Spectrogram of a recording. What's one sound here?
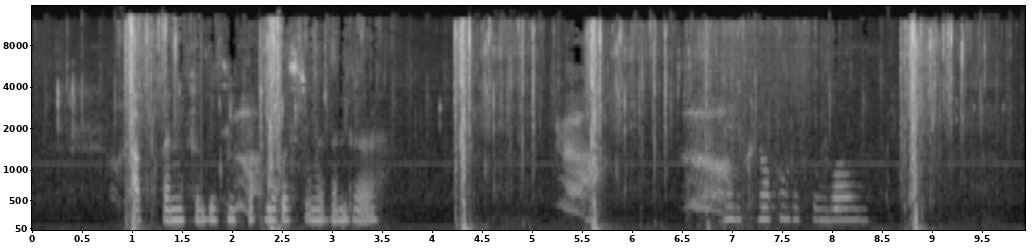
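An axe chops into flesh with heavy, wet thuds.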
